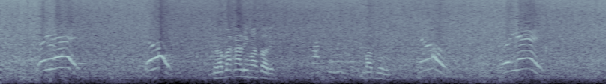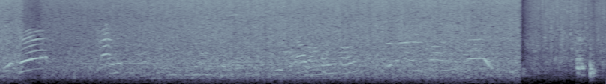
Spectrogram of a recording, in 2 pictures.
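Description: Water pours down and splashes steadily.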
